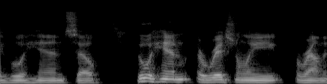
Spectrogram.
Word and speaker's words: Hua Hin: understand and learn the right way to say who a hint so whoahan originally around the 1900s was known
